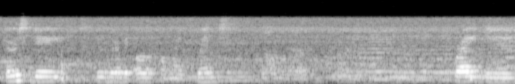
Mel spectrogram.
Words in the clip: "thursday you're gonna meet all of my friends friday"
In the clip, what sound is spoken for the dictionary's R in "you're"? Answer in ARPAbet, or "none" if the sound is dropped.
L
